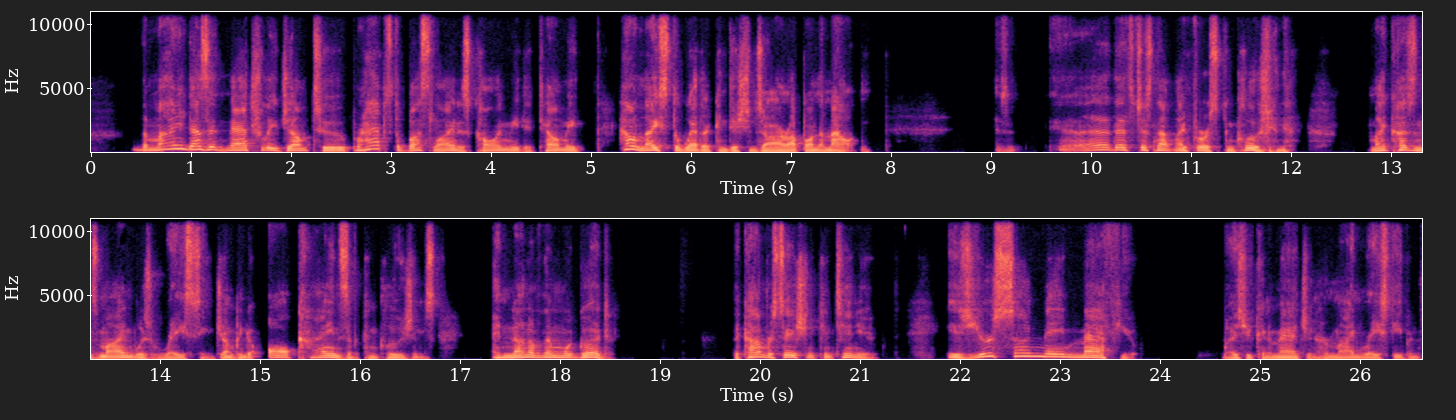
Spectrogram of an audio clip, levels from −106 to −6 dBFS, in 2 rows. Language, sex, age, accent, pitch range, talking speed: English, male, 50-69, American, 105-170 Hz, 155 wpm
